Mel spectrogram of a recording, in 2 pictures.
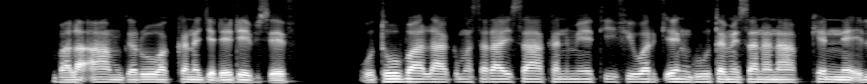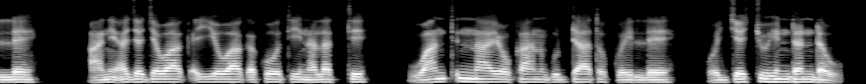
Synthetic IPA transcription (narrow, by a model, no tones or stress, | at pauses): bɐlɐ̰ʔaːmɡɐɾuːɐkːɐnɐd͡ʒɛᶑe̞ːd̪e̞ːbɪse̞ːf | ʔʊ̰t̪uːbaːlaːkʼmɐsɐɾaːɪsaːkɐnme̞ːt̪iːfɪwɐɾkʼe̞ːŋɡuːt̪ɐmɛsɐnɐnaːfkɛnːɛɪ̰lːe̞ː | ʔɐ̰nɪɐd͡ʒɐd͡ʒɐwaːkʼɐjːɔwaːkʼɐko̞ːt̪iːnɐlɐt̪ːɪ | waːnt̪ʼɪnːaːjo̞ːkaːŋɡʊd̪ːaːt̪ɔkːɔɪlːe̞ː | hɔ̰d͡ʒːɛt͡ʃːuːhɪnd̪ɐnd̪ɐʔʊ̰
